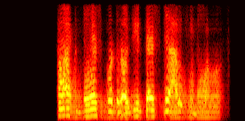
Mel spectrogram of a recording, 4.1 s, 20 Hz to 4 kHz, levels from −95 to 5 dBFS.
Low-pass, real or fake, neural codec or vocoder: 3.6 kHz; fake; codec, 16 kHz, 0.5 kbps, FreqCodec, smaller model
